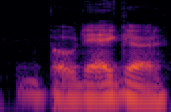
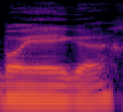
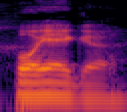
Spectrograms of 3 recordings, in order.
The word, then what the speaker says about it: Boyega: For that bodega character, that guy, he obviously got it over him. Boyega. Boyega, that's how you say it.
